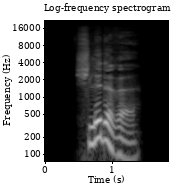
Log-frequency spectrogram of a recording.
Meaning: inflection of schliddern: 1. first-person singular present 2. first-person plural subjunctive I 3. third-person singular subjunctive I 4. singular imperative
- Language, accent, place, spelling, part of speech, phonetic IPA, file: German, Germany, Berlin, schliddere, verb, [ˈʃlɪdəʁə], De-schliddere.ogg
